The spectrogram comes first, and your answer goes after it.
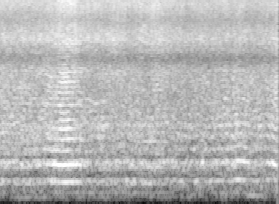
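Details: Asian honey bees (Apis cerana) in a hive box at honey harvest time, the colony moved from the forest about three months earlier; a steady low droning hum with a second higher hum layer, swelling briefly near the start.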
